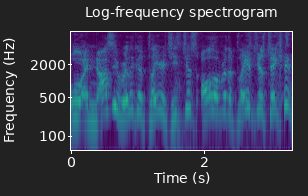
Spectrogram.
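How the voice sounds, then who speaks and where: A man speaks in a raised, projected voice with noticeable noise in the background. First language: Spanish. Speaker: esports caster. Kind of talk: live commentary. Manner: halting.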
